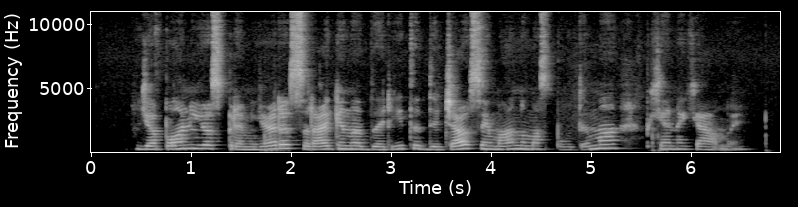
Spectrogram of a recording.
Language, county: Lithuanian, Vilnius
